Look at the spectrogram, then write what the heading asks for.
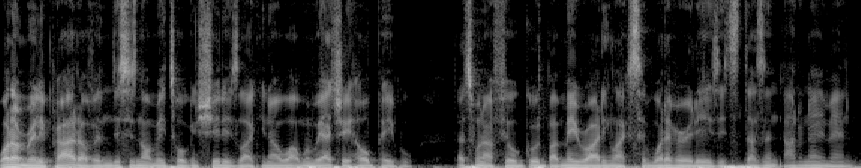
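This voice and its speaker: This man speaks at a very fast pace with an Australian accent. His very deep, low pitch has a dark, mellow tone and fairly even intonation. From Australia, born in Colombia. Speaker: personal trainer and gym owner. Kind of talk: casual podcast interview. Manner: halting, many fillers.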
